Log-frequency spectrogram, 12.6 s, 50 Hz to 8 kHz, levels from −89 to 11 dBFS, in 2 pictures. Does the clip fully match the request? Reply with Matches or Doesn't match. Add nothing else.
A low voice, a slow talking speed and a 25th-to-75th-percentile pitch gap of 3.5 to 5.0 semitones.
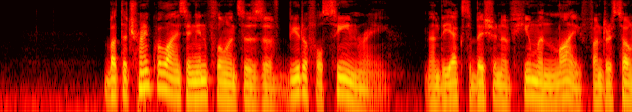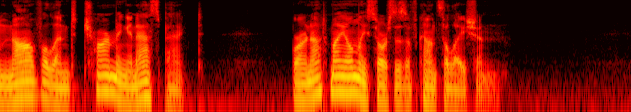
Matches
